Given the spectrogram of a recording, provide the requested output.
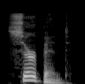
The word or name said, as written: serpent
